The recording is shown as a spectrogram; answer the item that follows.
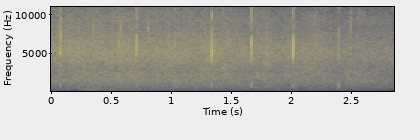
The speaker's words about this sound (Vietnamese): Vì thế mà tất cả chúng ta đang làm nên những điều kỳ diệu trong gia đình giáo phận này, chúng ta cùng có một tràng pháo tay để nói lên điều ấy.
